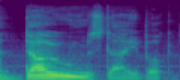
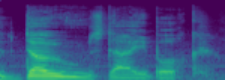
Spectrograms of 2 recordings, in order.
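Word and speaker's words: Domesday Book: You read the phrase because that is how it's spelled, but it's pronounced doomsday book. That's always the way it's been pronounced. The Dome's Day book.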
